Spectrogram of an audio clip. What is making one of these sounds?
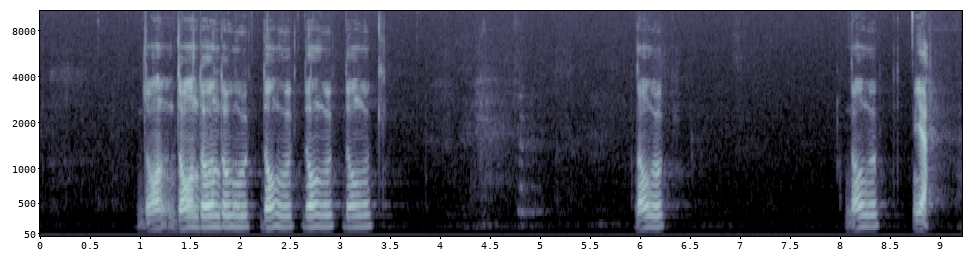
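A man speaks through a microphone, presenting in short phrases with pauses.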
